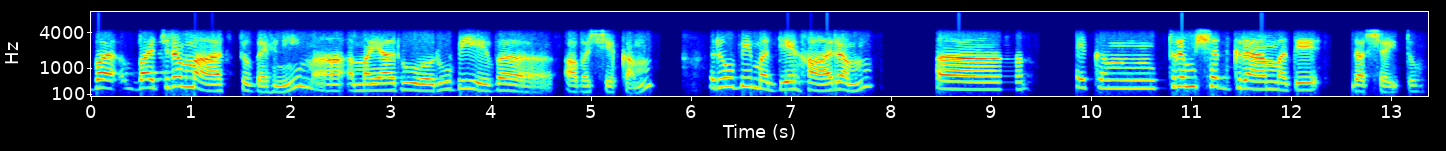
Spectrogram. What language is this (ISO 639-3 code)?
san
